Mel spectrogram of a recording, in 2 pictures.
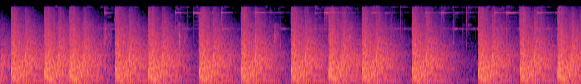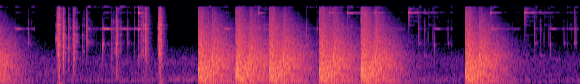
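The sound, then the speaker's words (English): Loud, rapid gunfire from a police officer's firearm: a long string of sharp shots fired in quick succession, a brief break with a few scattered cracks, then another fast volley that ends abruptly. “Son, if you do not put your hands up, I'll be forced to use this firearm to dispose of your threat.”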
